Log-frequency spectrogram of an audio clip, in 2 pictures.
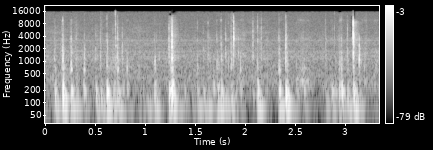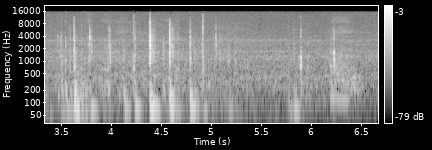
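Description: Fingertips tap the face and shell of a black, hollow plastic Xbox One controller in a quick, irregular series. Each tap is a short, dry knock with a hollow low body and a bright plastic click, dying away almost instantly.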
